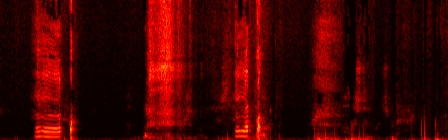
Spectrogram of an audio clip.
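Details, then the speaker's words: Infant babbling and vocalizing, interrupted by a few short, abrupt catches in the voice: baby hiccups. "Do you got the hiccups? Do you got the hiccups?"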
